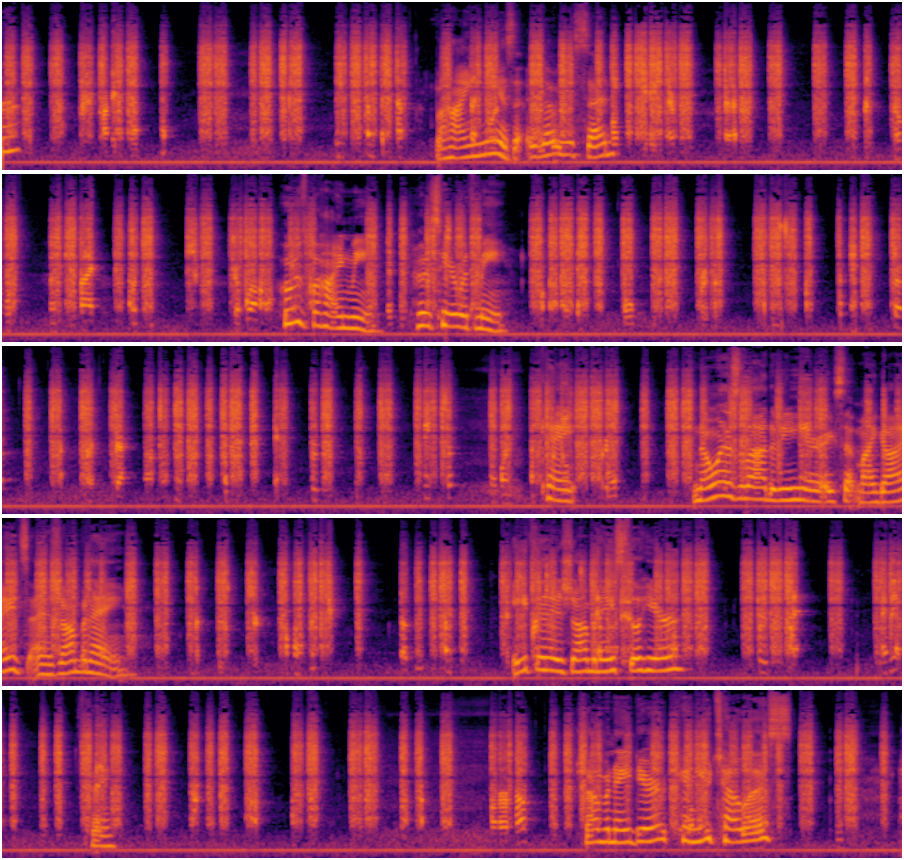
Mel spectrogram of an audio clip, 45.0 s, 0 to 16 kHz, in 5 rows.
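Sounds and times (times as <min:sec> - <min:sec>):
choppy radio static bursts: 0:00.0 - 0:45.0
steady low hum: 0:00.0 - 0:45.0.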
